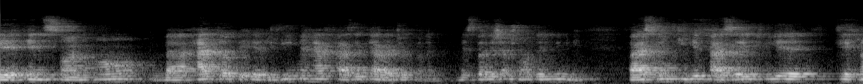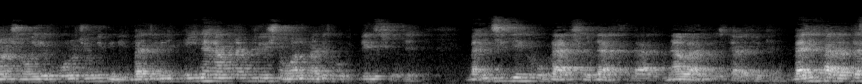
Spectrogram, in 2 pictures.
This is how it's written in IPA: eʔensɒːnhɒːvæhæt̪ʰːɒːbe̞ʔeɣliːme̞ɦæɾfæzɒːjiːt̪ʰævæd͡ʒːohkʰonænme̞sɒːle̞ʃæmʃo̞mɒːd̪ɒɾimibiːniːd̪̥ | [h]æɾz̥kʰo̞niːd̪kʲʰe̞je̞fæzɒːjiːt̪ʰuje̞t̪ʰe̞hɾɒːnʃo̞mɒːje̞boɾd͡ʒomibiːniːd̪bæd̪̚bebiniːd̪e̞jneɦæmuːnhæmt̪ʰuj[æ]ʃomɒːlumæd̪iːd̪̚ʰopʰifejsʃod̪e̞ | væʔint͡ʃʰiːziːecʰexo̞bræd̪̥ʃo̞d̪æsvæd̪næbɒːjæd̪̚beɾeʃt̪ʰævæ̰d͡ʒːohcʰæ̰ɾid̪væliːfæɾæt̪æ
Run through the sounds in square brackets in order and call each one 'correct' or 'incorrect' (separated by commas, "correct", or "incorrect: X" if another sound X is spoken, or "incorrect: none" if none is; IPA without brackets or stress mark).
incorrect: f, incorrect: e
